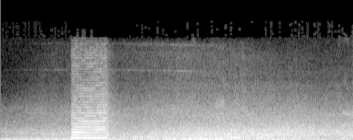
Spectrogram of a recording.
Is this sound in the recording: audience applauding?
no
